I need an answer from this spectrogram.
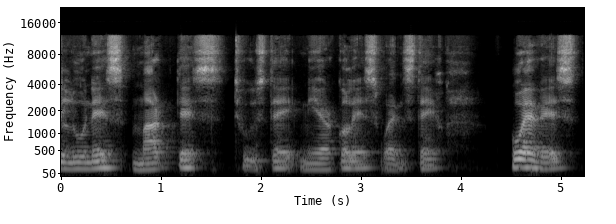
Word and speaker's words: jueves: The weekdays would be Monday, lunes, martes, Tuesday, miércoles, Wednesday, jueves. The J is pronounced like an H, and viernes, Friday.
